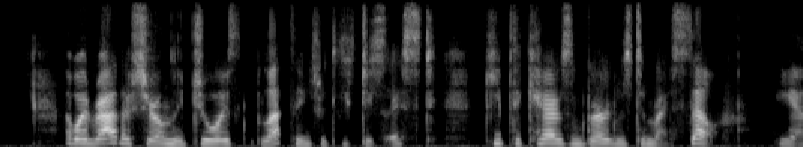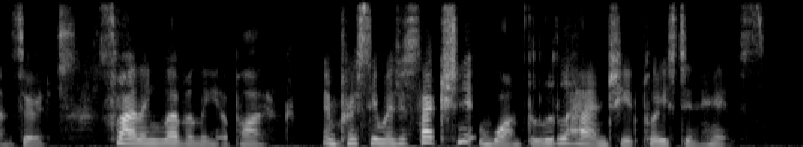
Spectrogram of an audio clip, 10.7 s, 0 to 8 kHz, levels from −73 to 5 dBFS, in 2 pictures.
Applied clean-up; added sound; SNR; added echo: neural diffusion model UNIVERSE++.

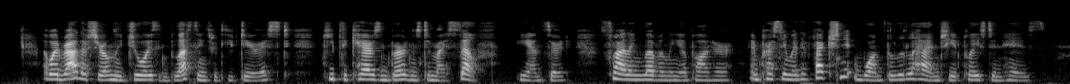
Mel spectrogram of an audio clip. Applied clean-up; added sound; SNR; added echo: none; none; none; none.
